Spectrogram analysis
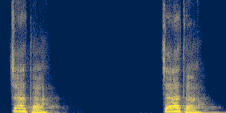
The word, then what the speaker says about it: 짜다: Double consonant. You have to emphasize the pronunciation. 짜다.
